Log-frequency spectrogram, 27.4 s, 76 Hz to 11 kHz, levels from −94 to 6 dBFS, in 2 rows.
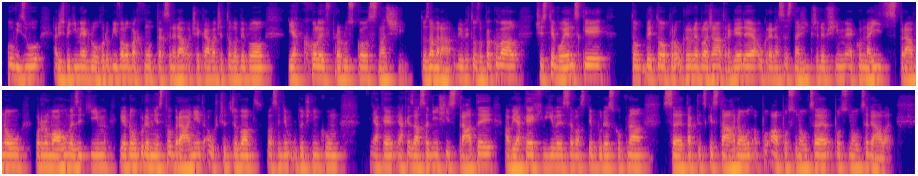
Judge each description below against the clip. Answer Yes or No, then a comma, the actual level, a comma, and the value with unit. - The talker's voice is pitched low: Yes, low, 115 Hz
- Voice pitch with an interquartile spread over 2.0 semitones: No, narrow, 0.9 semitones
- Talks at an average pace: No, fast, 170 wpm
